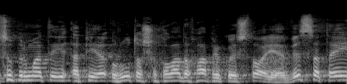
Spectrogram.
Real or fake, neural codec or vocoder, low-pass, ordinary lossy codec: real; none; 10.8 kHz; MP3, 48 kbps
